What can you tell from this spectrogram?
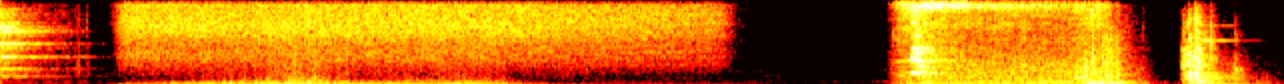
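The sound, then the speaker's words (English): An airlock door opens with a long, loud pneumatic hiss over a deep mechanical rumble, then a brief pause, a second hissing burst, and a short final clunk. No one speaks. “get the airlock.”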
